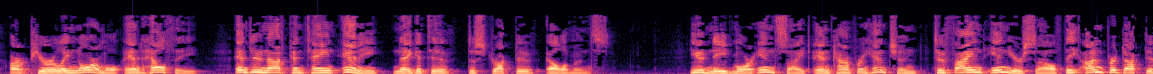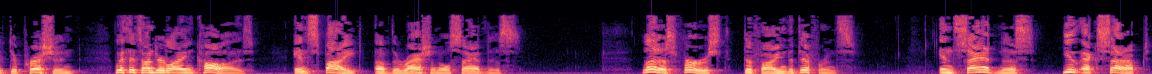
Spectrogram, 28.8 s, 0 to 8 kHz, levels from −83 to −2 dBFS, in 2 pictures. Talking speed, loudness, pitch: 95 wpm, -13 LUFS, 175 Hz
